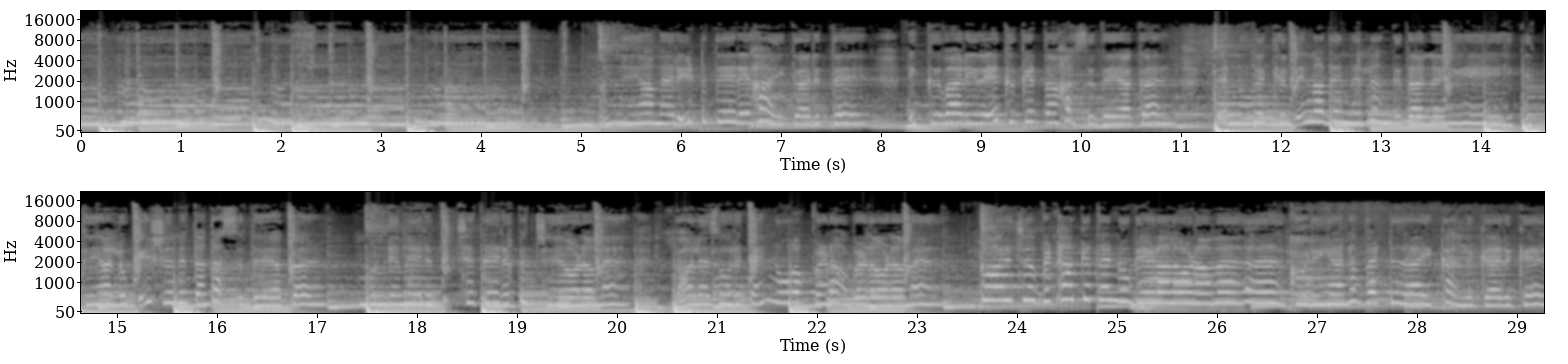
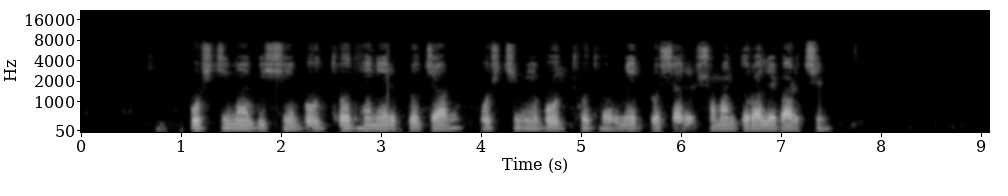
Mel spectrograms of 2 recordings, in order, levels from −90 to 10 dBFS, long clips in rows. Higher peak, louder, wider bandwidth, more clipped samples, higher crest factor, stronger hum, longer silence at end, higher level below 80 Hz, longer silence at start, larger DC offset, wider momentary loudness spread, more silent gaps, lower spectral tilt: first, 0 dBFS vs -10 dBFS; first, -13 LUFS vs -29 LUFS; first, 16 kHz vs 8.2 kHz; first, 0.4% vs under 0.1%; second, 12 dB vs 20 dB; neither; second, 0 s vs 1.6 s; first, -18 dBFS vs -70 dBFS; second, 0 s vs 1.1 s; neither; second, 5 LU vs 8 LU; neither; about the same, -5 dB/octave vs -5 dB/octave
